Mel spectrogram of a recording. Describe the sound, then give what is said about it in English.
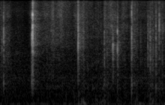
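Crisp paper rustling and tearing as a stuck envelope with glued staples is pried open, with a sharp snap near the start followed by several short crinkles and scrapes, all fairly quiet. “It's envelope opening time. Oh boy, yes it is. God, this one is stuck.”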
